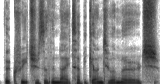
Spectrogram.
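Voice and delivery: very low, dramatic announcer voice; deep movie trailer voice. Shown as a demonstration. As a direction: boom it like a horror trailer. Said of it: "how is my impersonation?".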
